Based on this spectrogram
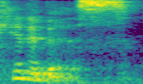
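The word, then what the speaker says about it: Kiribati: little island country called the rep Republic of kbus it's actually spelled cirb body but it's pronounced kbus and for any you know history Buffs out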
